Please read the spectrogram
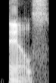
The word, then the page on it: else: British English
